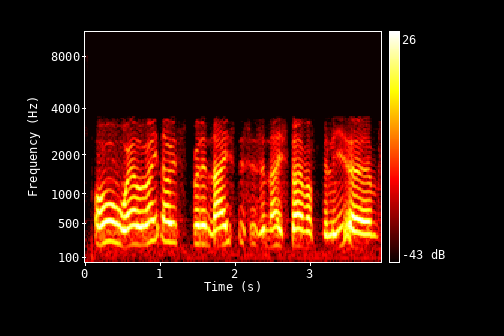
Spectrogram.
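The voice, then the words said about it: Heavy Belizean Creole accent. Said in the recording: “in the heavy Creole accent, which you'll hear, I think, in just a minute”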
